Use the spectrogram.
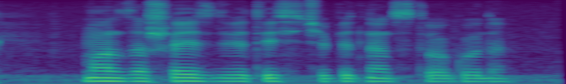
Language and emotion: Russian, neutral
